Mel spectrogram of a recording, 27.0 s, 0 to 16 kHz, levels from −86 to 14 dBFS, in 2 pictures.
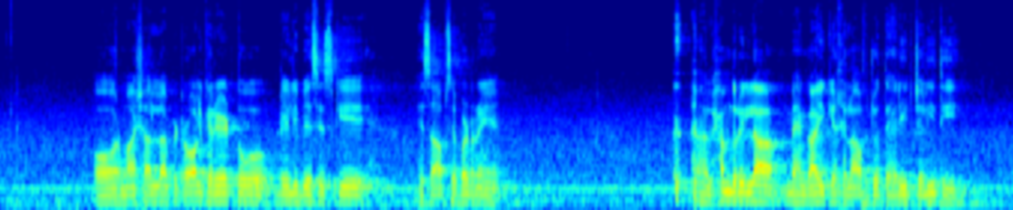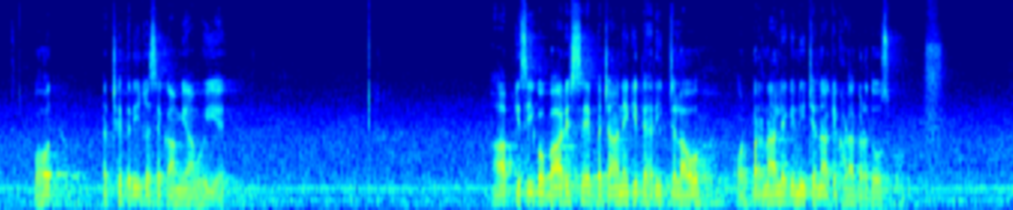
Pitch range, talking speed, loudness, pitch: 100-115 Hz, 115 wpm, -31 LUFS, 105 Hz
